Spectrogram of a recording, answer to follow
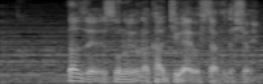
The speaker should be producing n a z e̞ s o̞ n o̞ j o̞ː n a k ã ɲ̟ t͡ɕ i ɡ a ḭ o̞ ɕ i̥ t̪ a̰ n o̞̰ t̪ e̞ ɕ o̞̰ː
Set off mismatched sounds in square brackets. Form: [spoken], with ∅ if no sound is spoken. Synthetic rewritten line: n a z e̞ s o̞ n o̞ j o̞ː n a k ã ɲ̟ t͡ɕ i ɡ a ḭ o̞ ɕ i̥ t̪ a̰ n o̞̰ [d̪] e̞ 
